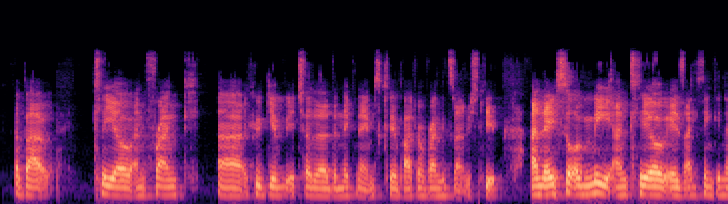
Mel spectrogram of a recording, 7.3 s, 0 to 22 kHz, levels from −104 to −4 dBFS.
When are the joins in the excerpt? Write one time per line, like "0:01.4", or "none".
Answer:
0:04.8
